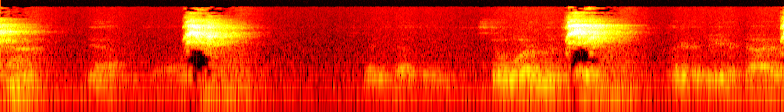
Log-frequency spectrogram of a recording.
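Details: Female peach-faced lovebird kept as a pet, singing to the TV: three loud, harsh, buzzy screeching bursts spaced a few seconds apart, with television voices murmuring between them.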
